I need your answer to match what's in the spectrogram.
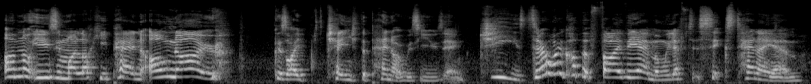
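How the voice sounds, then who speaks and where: A woman's voice: high-pitched, big pitch swings, moderate pace, sharp tone. A young woman with a southern English accent reads her diary aloud casually, embarrassed and self-mocking, breaking off for chatty asides. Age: young adult. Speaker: vlogger.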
